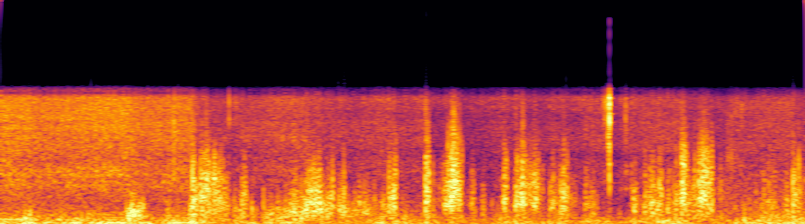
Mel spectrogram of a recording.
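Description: Wind buffeting the microphone in irregular gusts, over a steady low rumble of quarry dump trucks driving along the road.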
